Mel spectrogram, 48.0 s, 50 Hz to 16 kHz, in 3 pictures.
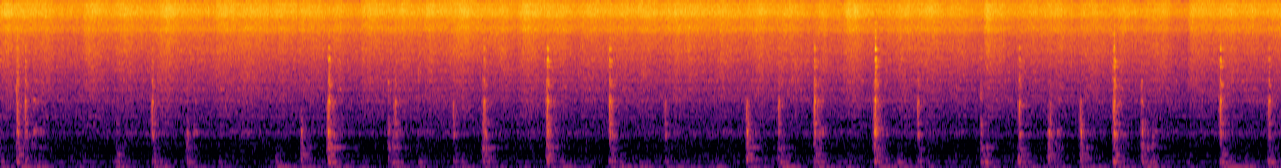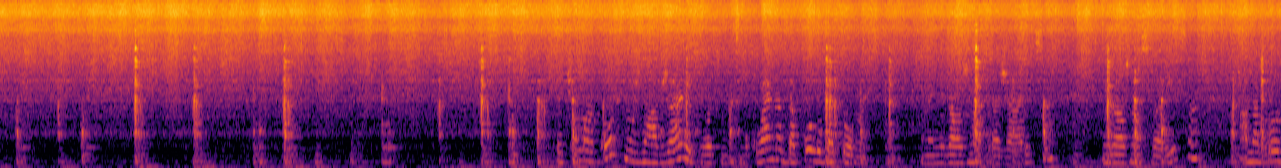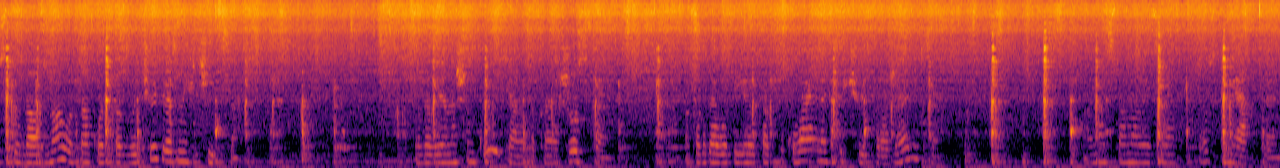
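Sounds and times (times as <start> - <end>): food sizzling in a frying pan: 0.0 - 48.0
utensil scraping a pan: 0.0 - 48.0.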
